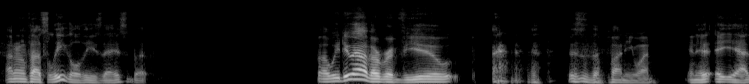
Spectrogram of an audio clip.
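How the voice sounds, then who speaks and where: A man's voice: on the low side, darkish tone, dry recording, clean studio sound. A man co-hosting a live sports card radio show in casual, profane, emphatic and joking chat.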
